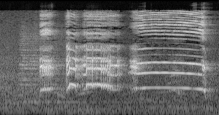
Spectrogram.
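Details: Chicken giving a full crow: a short opening note, a strong wavering middle phrase, then a long steady drawn-out final note, clear and loud.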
